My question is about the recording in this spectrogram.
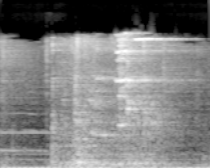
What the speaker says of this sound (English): The recording of a creaky elevator.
